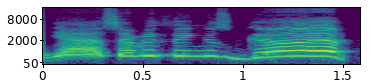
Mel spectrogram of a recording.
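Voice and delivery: relaxed, chilling. Retold or imitated. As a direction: sing it out like nothing could go wrong. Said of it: "you're chilling, you're relaxing".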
